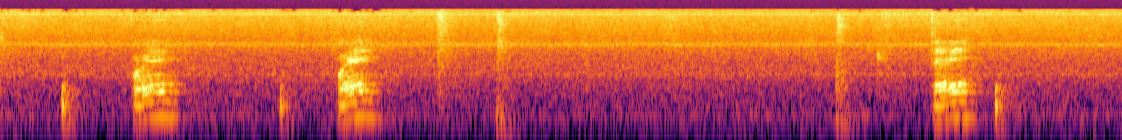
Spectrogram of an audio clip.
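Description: A young man speaks in short, calm phrases close by.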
